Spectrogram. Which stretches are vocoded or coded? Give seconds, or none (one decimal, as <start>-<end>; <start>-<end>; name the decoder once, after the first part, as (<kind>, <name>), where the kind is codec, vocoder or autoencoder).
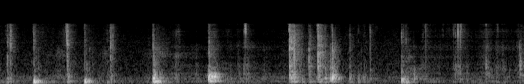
1.7-2.8 (codec, SNAC); 4.1-5.2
